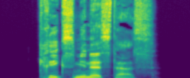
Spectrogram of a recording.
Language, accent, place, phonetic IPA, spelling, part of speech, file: German, Germany, Berlin, [ˈkʁiːksmiˌnɪstɐs], Kriegsministers, noun, De-Kriegsministers.ogg
- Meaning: genitive of Kriegsminister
